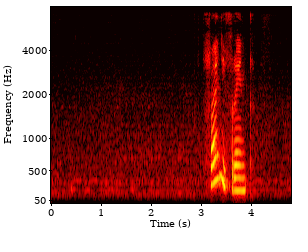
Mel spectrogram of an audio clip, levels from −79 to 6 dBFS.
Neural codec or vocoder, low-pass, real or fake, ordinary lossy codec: codec, 24 kHz, 0.9 kbps, WavTokenizer, medium speech release version 2; 7.2 kHz; fake; none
